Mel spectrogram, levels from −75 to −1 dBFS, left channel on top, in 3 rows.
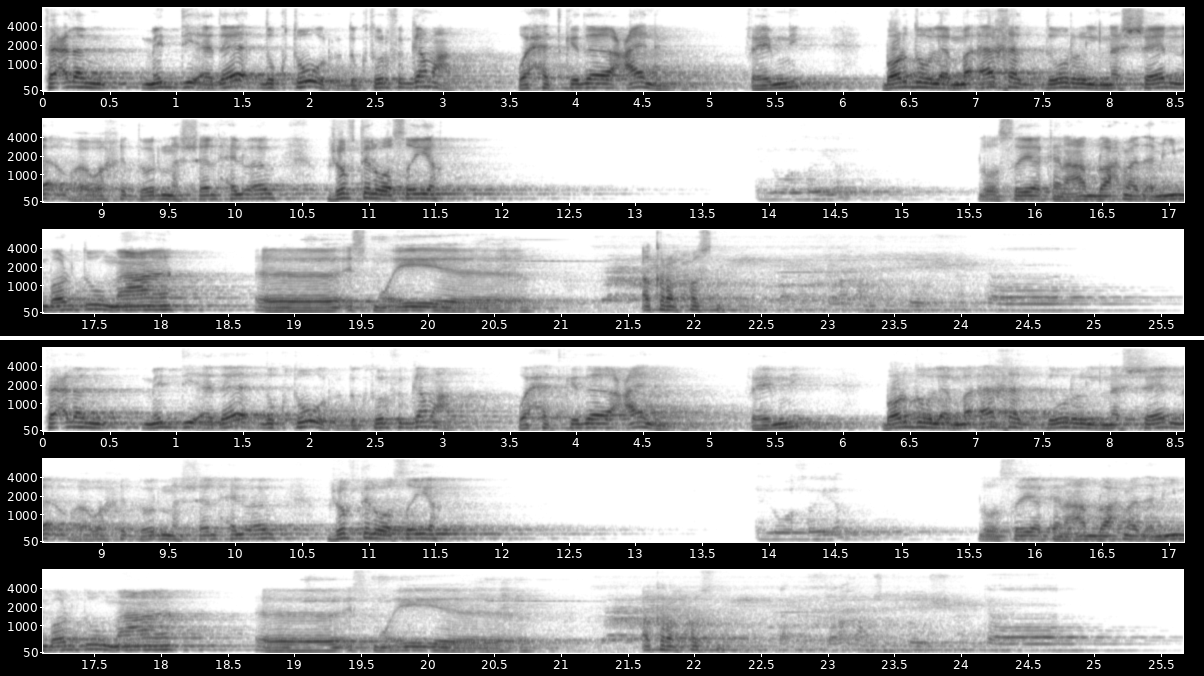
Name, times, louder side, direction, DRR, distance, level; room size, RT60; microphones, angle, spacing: voice 1, 0.0-3.1 3.6-4.7 5.3-5.7 6.3-11.5 15.6-18.1 18.7-20.8 21.6-22.1, left 2 dB, 55° left, 10 dB, 0.8 m, -21 dB
voice 2, 13.9-14.6 22.6-24.7, right 1 dB, 70° right, 3 dB, 1.7 m, -35 dB
sound 1, 19.0-24.0, equal, ahead, 3.2 m, -39 dB
19.0 x 9.8 x 7.2 m, 2.2 s
head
